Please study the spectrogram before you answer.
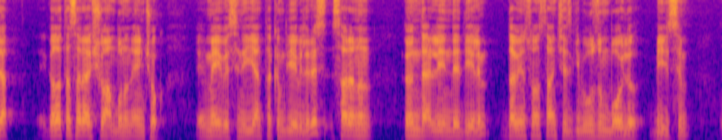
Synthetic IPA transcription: a | ɡalˠat̪ʰas̬aɾajʃuanbununænt͡ʃʰo̞k | mejve̞sinijijænt̪ʰakʰɯmd̪ije̞bilʲiɾiz̥saɾanɯn | ø̞nd̪æɾlʲiːnd̪ɛd̪ije̞lʲim | d̪avinso̞nsant͡ʃʰɛzɟibiuzunbo̞jlˠubiːsim

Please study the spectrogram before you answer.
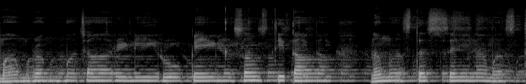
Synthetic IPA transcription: maːmbɾɐmɦɐt͡ʃaːɾiniːɾuːpeːɳɐsɐ̃w̃st̪ʰit̪aː | nɐmɐsd̪ɐsjeːnɐmɐst̪

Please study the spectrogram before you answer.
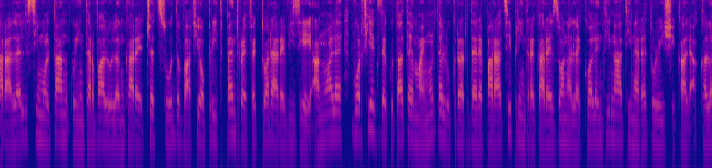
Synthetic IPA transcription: aɾale̞lsimult̪ankuint̪e̞rvalulɨŋkaɾe̞t͡ʃe̞t̪sud̪va̰fio̞pɾit̪pe̞nt̪ɾue̞fe̞k̚t̪uaɾeaɾe̞vizije̞ja̰nuale̞vo̞rfie̞ɡze̞kut̪at̪e̞majmult̪e̞lukɾərʲd̪e̞ɾe̞paɾat̪sijpɾint̪ɾe̞kaɾe̞zo̞ne̞le̞ko̞le̞nt̪inat̪ine̞ɾe̞t̪ulujʃikalḛa̰kələ

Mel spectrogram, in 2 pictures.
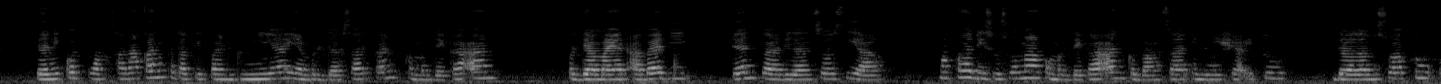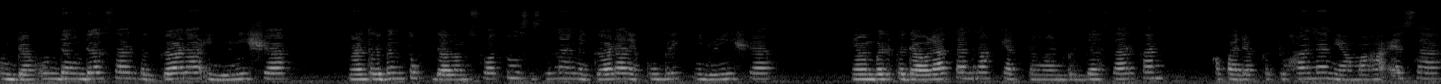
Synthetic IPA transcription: danikʊt̪̚pəlaksanakankət̪at̪ipanduniajaŋbərdasarkankəmərdekaʔan | pərdamajanʔa̰badi | dankəadilansosial | makadisusunapəmərdekaʔankəbaŋsaːnindonesiaʔit̪u | dalamsuat̪uundaŋundaŋdasarnəɡaɾaʔindonesia | əŋant̪ərbənt̪ʊk̚dalamsuat̪ususunanəɡaɾaɾepublɪkindonesia | jaŋbərkədawlat̪anrakiat̪̚dəŋanbərdasarkan | kəpadakət̪uhananjaŋmaɦaʔesa

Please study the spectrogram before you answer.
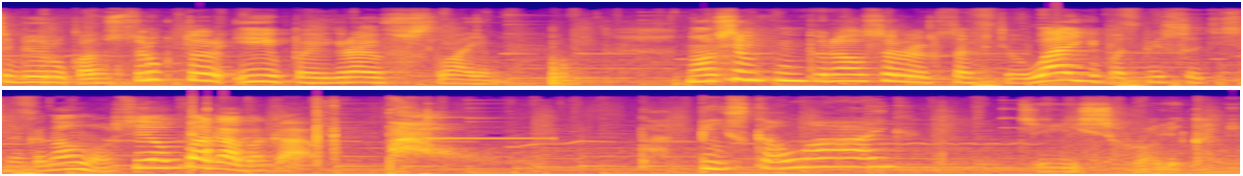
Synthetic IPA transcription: səbʲɪɾukɐnst̪ɾukt̪əripəɪɡɾajʊfslˠajm | nofsʲempmpʲɪɾalˠsʲəɾolʲɪkst̪afʲtʲɪlˠajkʲɪpɐt̪̚pʲisɨvəjtʲɪsʲnəkɐnalˠnofsʲempɐkapɐka̰ | pa | pɐ̥t̪̚pʲiskəlˠajk | d̪ʲɪlʲisʲro̰lʲɪ̰kəmʲ

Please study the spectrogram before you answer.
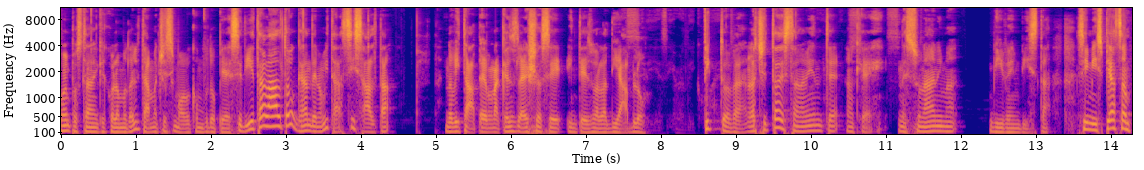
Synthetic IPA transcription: ɔimpost̪aɾeaŋk̟ekolːamod̪alit̪amːat͡ʃːisimwɔːvekoɱvud̪opeɛsːed̪iet̪ːɾalalt̪ɾoɡɾand̪enovit̪a̰sisa̰lt̪a | novit̪a̰peɾunakenzlɛʃsɛint̪eːzoalːad̪ia̰ːblo | fik̚t̪ovalat͡ʃit̪ːaɛst̪ɾanament̪eokʰɛ̰j | nesːuːnanima | viːvaiɱvist̪asimispjat̪sːaum

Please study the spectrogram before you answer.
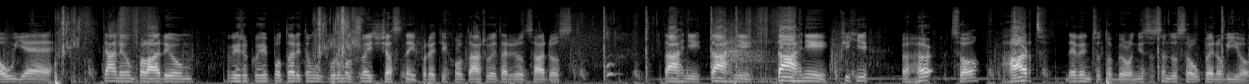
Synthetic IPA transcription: owjɛt̪aːnɪumpolaːdɪum | jaːbɪɣrɛkl̩ʒɛpot̪aɾɪt̪omuuʒbudumo̞t͡smɛjt̪ʃt͡ʃasnɛjpodlɛcɛxʔo̞lt̪aːruːjɛt̪aɾɪdo̞t͡sɛlado̞st̪ | t̪aːɦɲɪt̪aːɦɲɪt̪aːɦɲɪfʃɪxɲɪ | ɦ | t͡soɦaɾt̪nɛvɪmt͡so̞t̪o̞bɪloɲɛt͡sosɛmdosalʔuːpəɲɛno̞viːɦo

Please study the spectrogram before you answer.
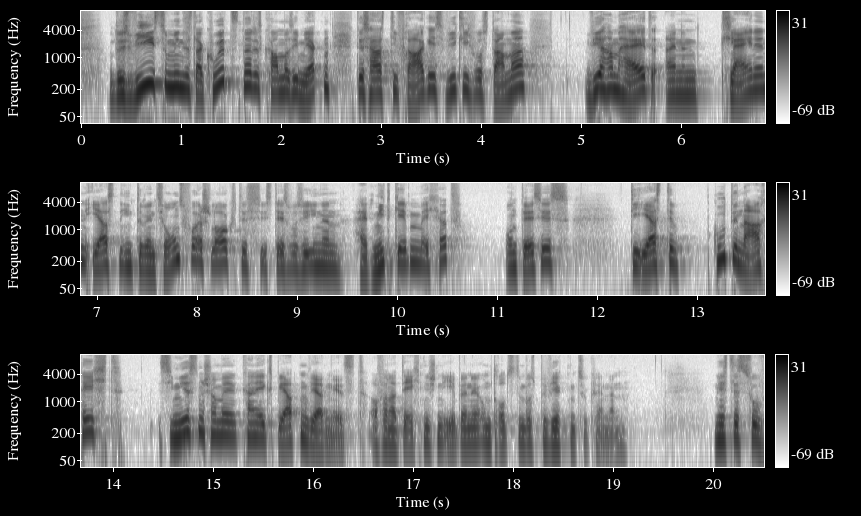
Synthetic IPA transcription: ʊnt̚des̬viːɪstt͡sumɪ̃ndəstakʰʊɐt͡snəɾ̥ɐskʰɑnmɐsimɛɐkŋ̩d̥eshaɪst̚d̥iːfʁa̰ːɡəɪstv̥ɪɐklɪçʋosd̥amɐ | viːɐɦaːbm̩ɦaɪtʔæɪnənkʰl̥æɪnənʔeːɐstn̩ɪntɐvɛnt͡sjoːnsfoːɐʃlɑːkd̥esɪst̚d̥ɛs̬ʋos̬iiːnənhaɪtmɪtɡ̥eːbm̩mɛçət | ʊ̃nt̚d̥ɛsɪs | d̥iːʔeɐstə | ɡ̥uːtəna̰ːχʁɪçt | siːmʏsn̩ʃoːnmɑlkʰæɪnəɛkspɛɐtn̩veːɐdn̩jɛ̰t͡staʊfæɪnɐtʰɛçnɪʃn̩ʔḛːbənəʊmtʁɔt͡sd̥eːmvɑsb̥əvɪɐkŋ̩t͡su̥kʰœ̰nə̰n | miːɪstd̥essoː

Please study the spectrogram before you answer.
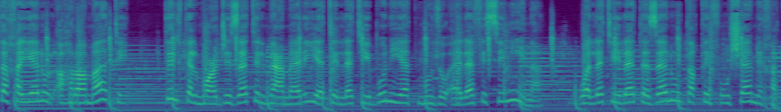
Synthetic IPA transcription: t̪axajːalʊlʔaɦɾˤɑːmaːt̪ | t̪ɪlkalmʊʕd͡ʒɪzaːt̪almɪʕmaːɾɪjːaʔalːat̪iːbʊnɪjat̪mʊnðʊʔaːlaːfasːɪniːn | walːat̪iːlaːt̪azaːlʊt̪ɑqɨfʊʃaːmɪxa

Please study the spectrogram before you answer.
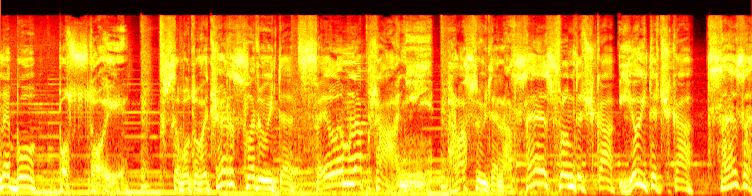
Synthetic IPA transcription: nɛbo | post̪o̰j | fsobot̪uvɛt͡ʃɛɾslɛdujt̪ɛfɪlmnapr̝̥a̰ːɲḭː | ɦlasujt̪ɛna̰t͡sɛːʔɛsfɪlmt̪ɛt͡ʃkajojt̪ɛt͡ʃka | t͡sɛːzɛt

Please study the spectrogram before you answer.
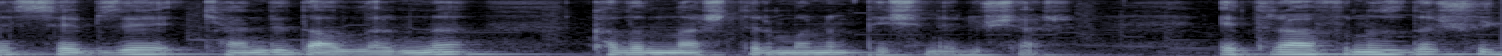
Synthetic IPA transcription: ɛsɛbzɛcʰɛnd̪id̪alˠːaɾɯnɯkʰalˠɯnlˠaʃt̪ʰɯɾmanɯnpʰe̞ʃinɛd̪yʃæ̰ɾ̥ | ɛt̪ʰɾaːfɯnɯzd̪aʃu

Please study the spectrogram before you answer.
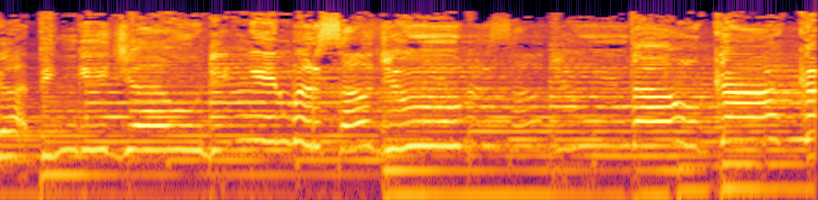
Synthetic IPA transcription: ɡaʔt̪iŋɡid͡ʒaʊŋdiŋɪnbərsald͡ʒu | t̪aukak

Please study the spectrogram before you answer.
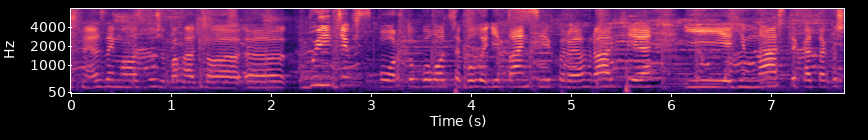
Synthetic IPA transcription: sʲnɔjazɐjmɑlˠɐsʲd̪uʒɛbɐɦɑt̪ɔ | ʋɪdʲiwspɔrt̪ʊbʊlˠɔt̪sɛbʊlˠɪʔit̪ɑnʲt͡sʲijixɔɾeɔɦɾɑfʲijɐ | iɦʲimnɑst̪ɪkɐt̪ɑkɔʃ

